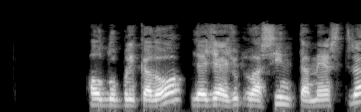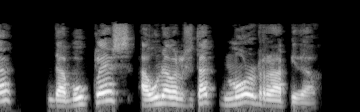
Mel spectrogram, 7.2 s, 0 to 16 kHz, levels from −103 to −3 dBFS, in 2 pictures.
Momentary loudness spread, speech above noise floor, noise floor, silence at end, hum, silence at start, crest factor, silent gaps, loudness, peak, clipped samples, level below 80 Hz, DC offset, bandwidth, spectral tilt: 8 LU; over 75 dB; under -90 dBFS; 0.45 s; none; 0.9 s; 14 dB; 3.82-4.08 s; -16 LUFS; -2 dBFS; under 0.1%; -64 dBFS; under 0.1%; 7.8 kHz; -5.5 dB/octave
